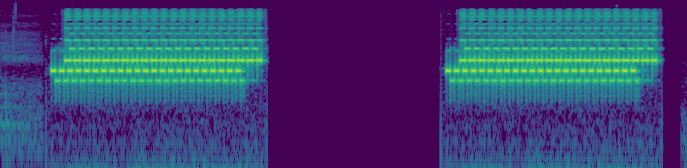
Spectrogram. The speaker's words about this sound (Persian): صدای زنگ تلفن بلند شد.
